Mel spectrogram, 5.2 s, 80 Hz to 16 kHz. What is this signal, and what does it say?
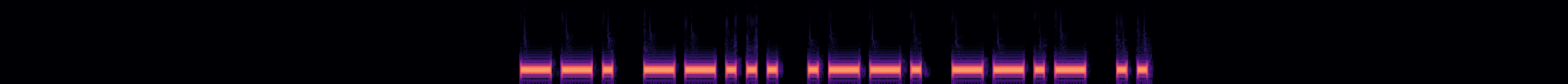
Morse code, heard as a keyed tone, about 34 wpm, 700 Hz. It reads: G7PQI
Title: DXCC-100 Call Signs - 5 Characters - Repeated 2x - 35wpm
